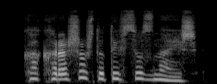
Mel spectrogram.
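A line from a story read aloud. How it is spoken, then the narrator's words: Thoughtful sigh. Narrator (Russian): рассудительно вздохнула девушка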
